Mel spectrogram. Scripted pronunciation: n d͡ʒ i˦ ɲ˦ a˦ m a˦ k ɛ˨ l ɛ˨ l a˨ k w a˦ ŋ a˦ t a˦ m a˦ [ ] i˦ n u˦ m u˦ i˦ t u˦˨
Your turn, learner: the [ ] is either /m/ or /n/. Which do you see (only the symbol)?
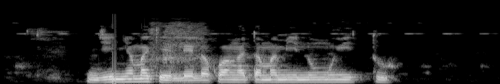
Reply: m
